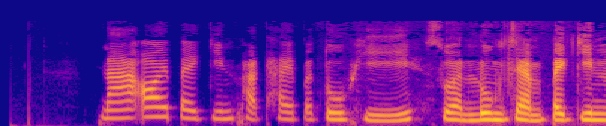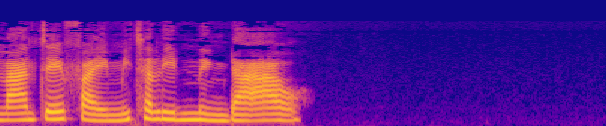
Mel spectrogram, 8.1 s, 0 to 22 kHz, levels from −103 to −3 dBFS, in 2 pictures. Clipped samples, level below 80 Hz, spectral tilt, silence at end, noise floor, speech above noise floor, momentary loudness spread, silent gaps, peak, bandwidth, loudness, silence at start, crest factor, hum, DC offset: under 0.1%; -64 dBFS; -5.5 dB/octave; 2.05 s; -77 dBFS; 57 dB; 17 LU; none; -2 dBFS; 11.5 kHz; -19 LUFS; 0.7 s; 20 dB; none; under 0.1%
